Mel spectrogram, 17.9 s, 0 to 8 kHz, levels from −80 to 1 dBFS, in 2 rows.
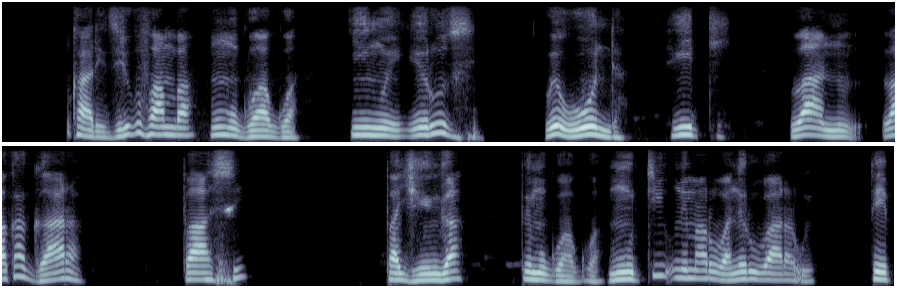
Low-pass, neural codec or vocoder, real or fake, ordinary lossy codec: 7.2 kHz; codec, 16 kHz in and 24 kHz out, 1 kbps, XY-Tokenizer; fake; AAC, 48 kbps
